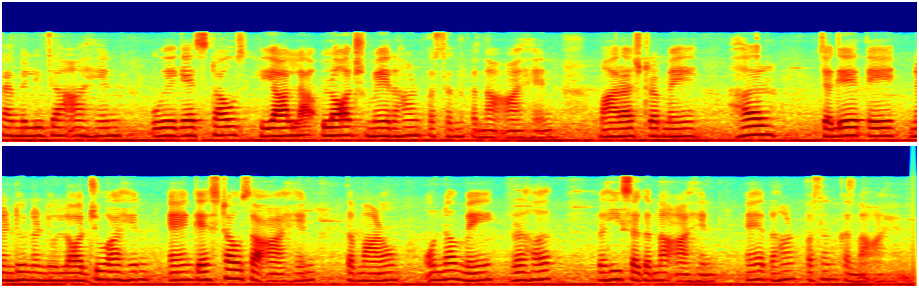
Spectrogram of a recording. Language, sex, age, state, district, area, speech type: Sindhi, female, 45-60, Maharashtra, Mumbai Suburban, urban, spontaneous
